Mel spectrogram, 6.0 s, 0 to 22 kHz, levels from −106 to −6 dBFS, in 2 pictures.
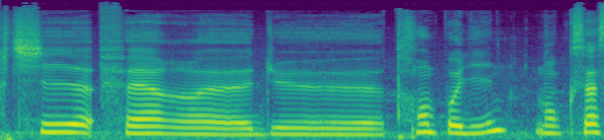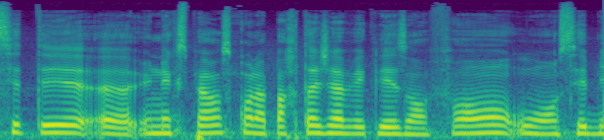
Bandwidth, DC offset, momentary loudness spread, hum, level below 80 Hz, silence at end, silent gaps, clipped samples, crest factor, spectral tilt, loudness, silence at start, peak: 19 kHz; under 0.1%; 5 LU; none; -44 dBFS; 0 s; none; under 0.1%; 16 dB; -5.5 dB/octave; -19 LUFS; 0 s; -4 dBFS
